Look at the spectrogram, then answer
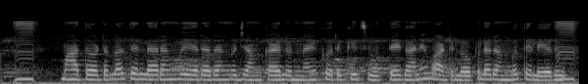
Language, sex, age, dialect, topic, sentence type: Telugu, male, 36-40, Central/Coastal, agriculture, statement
